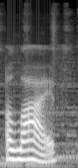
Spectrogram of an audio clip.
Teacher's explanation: with the word alive we stress the second syllable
